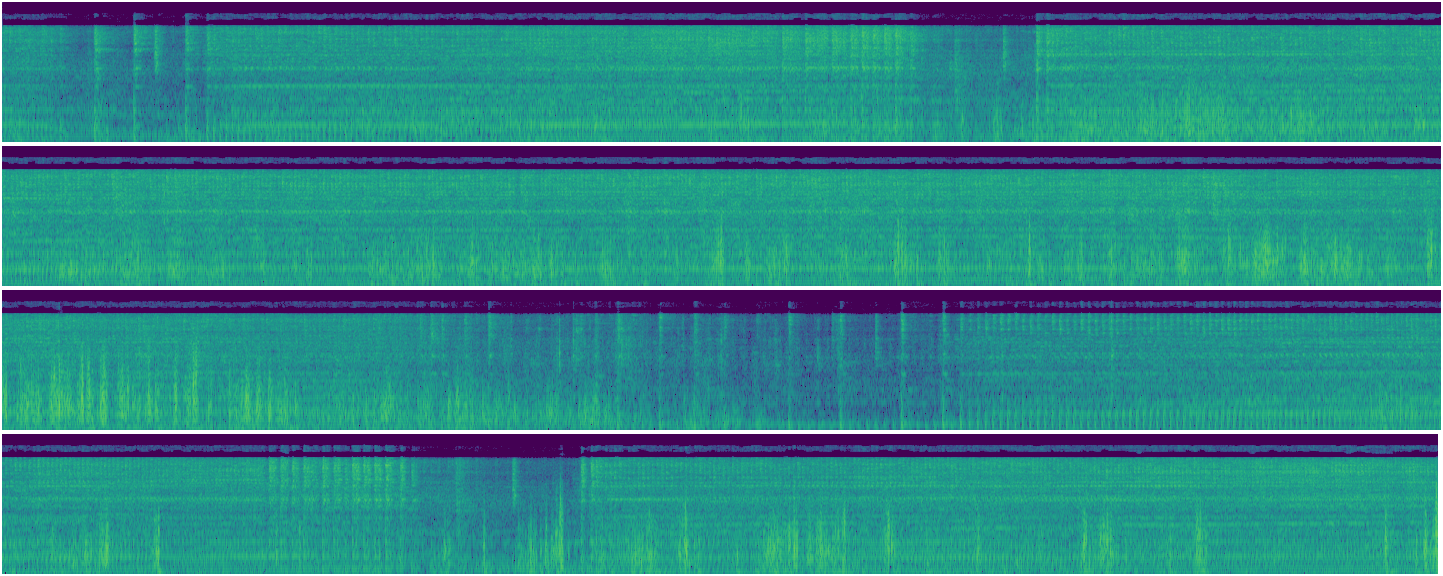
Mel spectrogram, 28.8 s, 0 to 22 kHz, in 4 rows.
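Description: Kawasaki HD3 125cc two-stroke single-cylinder motorcycle engine running while the bike is ridden. The engine note climbs and levels off several times as it pulls through the gears, dropping away briefly a few times.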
